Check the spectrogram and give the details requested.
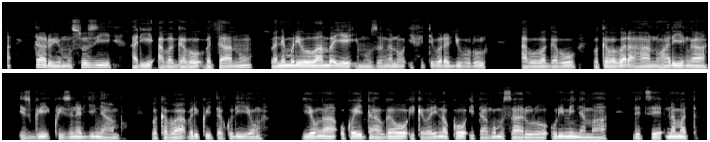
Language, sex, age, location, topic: Kinyarwanda, male, 25-35, Nyagatare, agriculture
